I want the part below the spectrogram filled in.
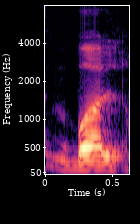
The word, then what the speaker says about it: bull: و یکی دیگه هم B-U-L-L، شبیه بال خونده میشه، بال، شبیه کلمه بوفالوی که ما میگیم اولش اونجوری خونده میشه.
